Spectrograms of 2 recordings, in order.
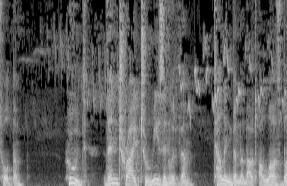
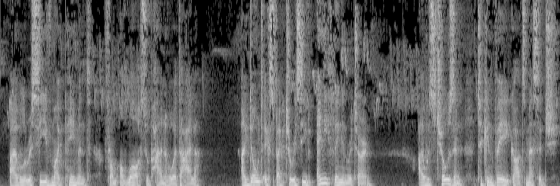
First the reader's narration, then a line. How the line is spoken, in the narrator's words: told them calmly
